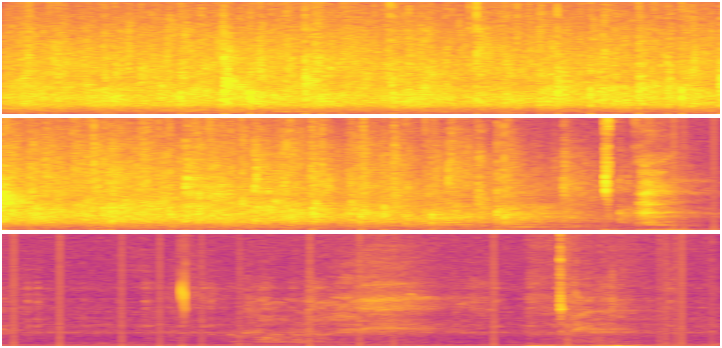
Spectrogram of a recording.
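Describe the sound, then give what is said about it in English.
An audience claps their hands in praise one morning, a dense, steady burst of applause lasting several seconds before tapering off into a quieter hum with a few stray claps. “Let's give him a hand clap of praise to this morning.”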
